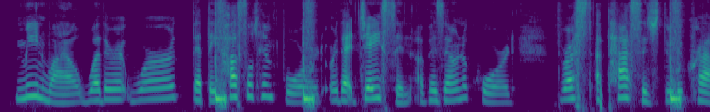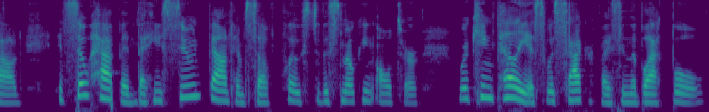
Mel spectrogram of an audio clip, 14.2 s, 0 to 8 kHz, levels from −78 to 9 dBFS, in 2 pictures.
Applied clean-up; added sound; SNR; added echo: classical method log-MMSE.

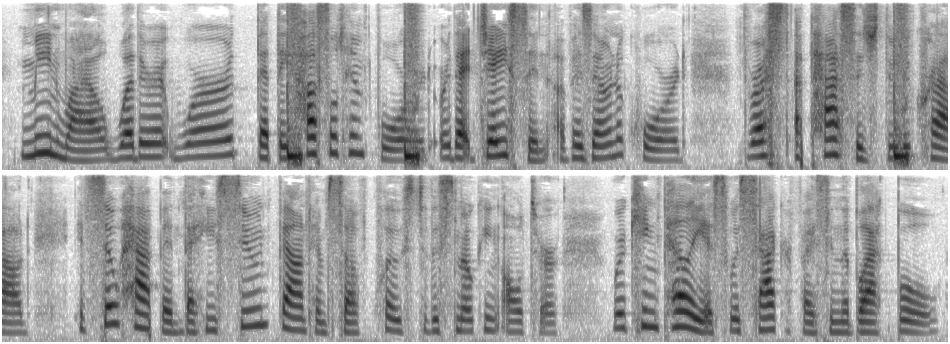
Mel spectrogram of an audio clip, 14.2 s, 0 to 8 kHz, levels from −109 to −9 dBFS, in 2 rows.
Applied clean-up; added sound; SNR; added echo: none; Snare drum; -2 dB; none.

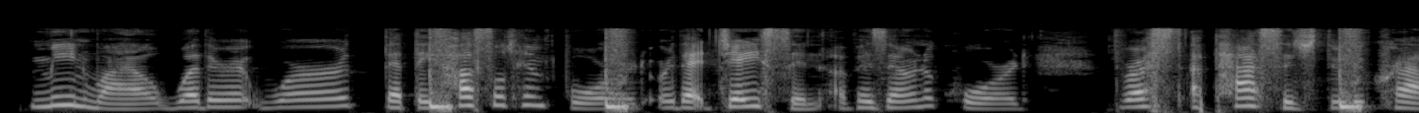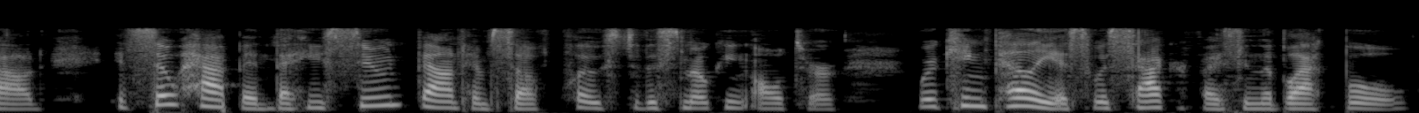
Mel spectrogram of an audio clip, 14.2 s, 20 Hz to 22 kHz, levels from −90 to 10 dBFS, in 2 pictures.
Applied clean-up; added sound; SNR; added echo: classical method Wiener filter.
